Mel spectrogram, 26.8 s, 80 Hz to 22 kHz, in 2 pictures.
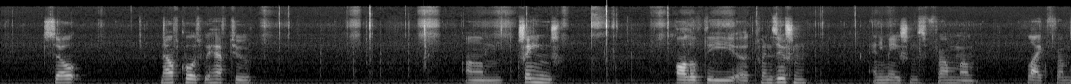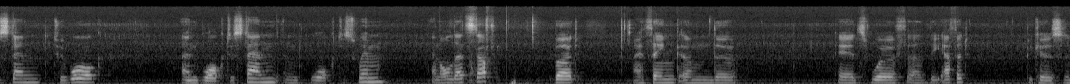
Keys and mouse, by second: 4.2 middle click, 6.0 Escape, 7.8 KP_3, 20.7-26.7 middle drag.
